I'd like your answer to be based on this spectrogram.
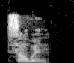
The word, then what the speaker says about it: Samhain: Again, it's spelled S-A-M-H-A-I-N, but it's Samhain.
